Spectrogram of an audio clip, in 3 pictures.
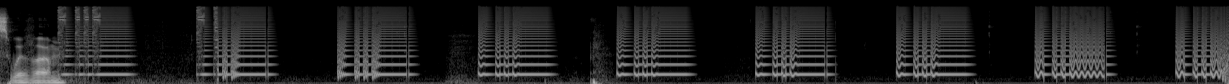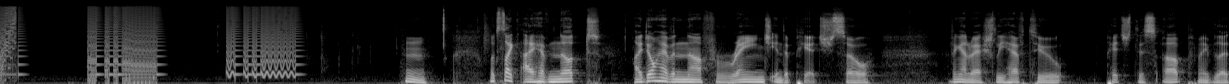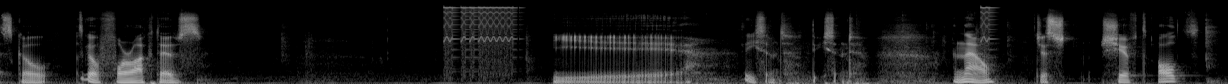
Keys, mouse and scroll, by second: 2.0 click, 4.0 click, 7.7 click, 9.7 click, 11.1 click, 12.2-14.7 drag, 15.4 space, 21.4-25.7 drag, 26.6-27.0 scroll down 2, 28.3 l, 29.8 space, 31.4 click, 32.9 click, 33.6 click, 34.0 e, 34.4 ctrl+a, 36.7 alt+shift+Down.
